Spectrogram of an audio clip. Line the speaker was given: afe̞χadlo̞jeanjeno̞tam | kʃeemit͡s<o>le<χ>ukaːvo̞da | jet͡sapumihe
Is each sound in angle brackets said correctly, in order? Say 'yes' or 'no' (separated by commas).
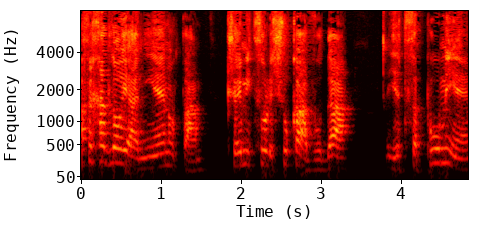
no, no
